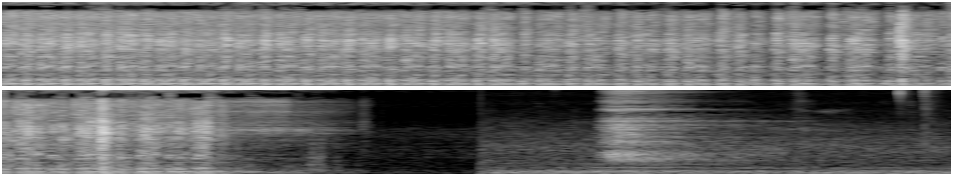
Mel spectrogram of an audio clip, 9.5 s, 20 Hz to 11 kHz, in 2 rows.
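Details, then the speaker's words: 5.2L Magnum V8 truck on open headers before exhaust install runs loud with ragged stumbling beats, then shuts off; misfire because running without manifolds cooked most ignition wires, which need replacing. "very idiotic decision of me to leave the manifolds off whenever I did that because not only did that create a misfire, but it also cooked my cables."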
